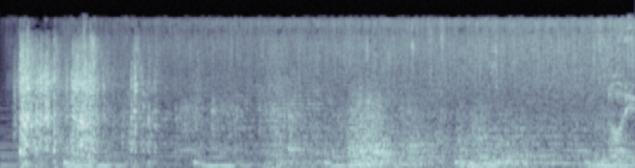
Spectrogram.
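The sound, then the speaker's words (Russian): A thunderstorm in full force: steady heavy rain hisses throughout while deep rumbles of thunder roll and swell repeatedly, loud, with no voices. “гроза.”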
